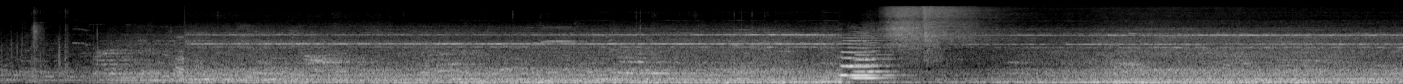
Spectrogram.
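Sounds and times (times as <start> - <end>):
train rumbling past: 0.0 - 14.0
locomotive horn blast: 8.4 - 9.2
locomotive hiss: 8.8 - 12.3.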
